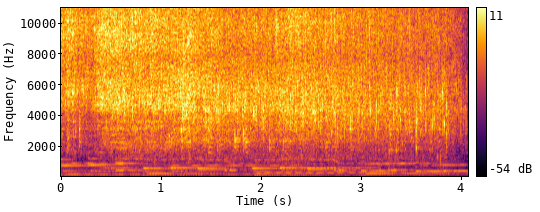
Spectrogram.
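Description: Pieces of white tofu sizzling as they fry in hot oil in a steel wok, a dense steady hiss that stops near the end, over background music of plucked or mallet-like notes.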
